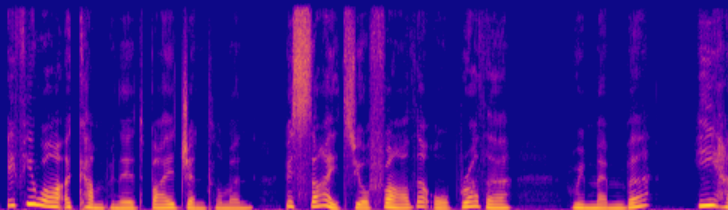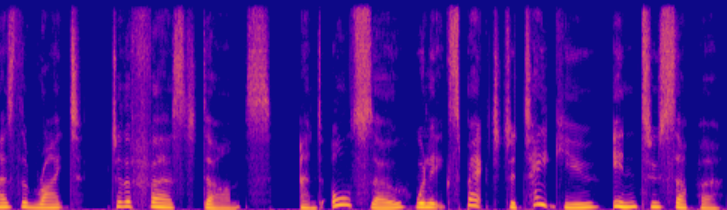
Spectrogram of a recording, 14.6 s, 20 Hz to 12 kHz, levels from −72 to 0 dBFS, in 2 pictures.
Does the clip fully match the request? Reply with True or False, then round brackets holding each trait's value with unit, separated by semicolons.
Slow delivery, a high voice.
True (130 wpm; 220 Hz)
